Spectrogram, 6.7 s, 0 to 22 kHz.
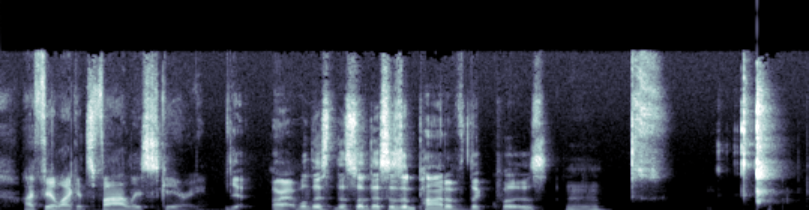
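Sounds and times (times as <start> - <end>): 
speech: 0.2 - 5.1
bitter beer can metallic cracks and crinkles: 6.0 - 6.7.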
